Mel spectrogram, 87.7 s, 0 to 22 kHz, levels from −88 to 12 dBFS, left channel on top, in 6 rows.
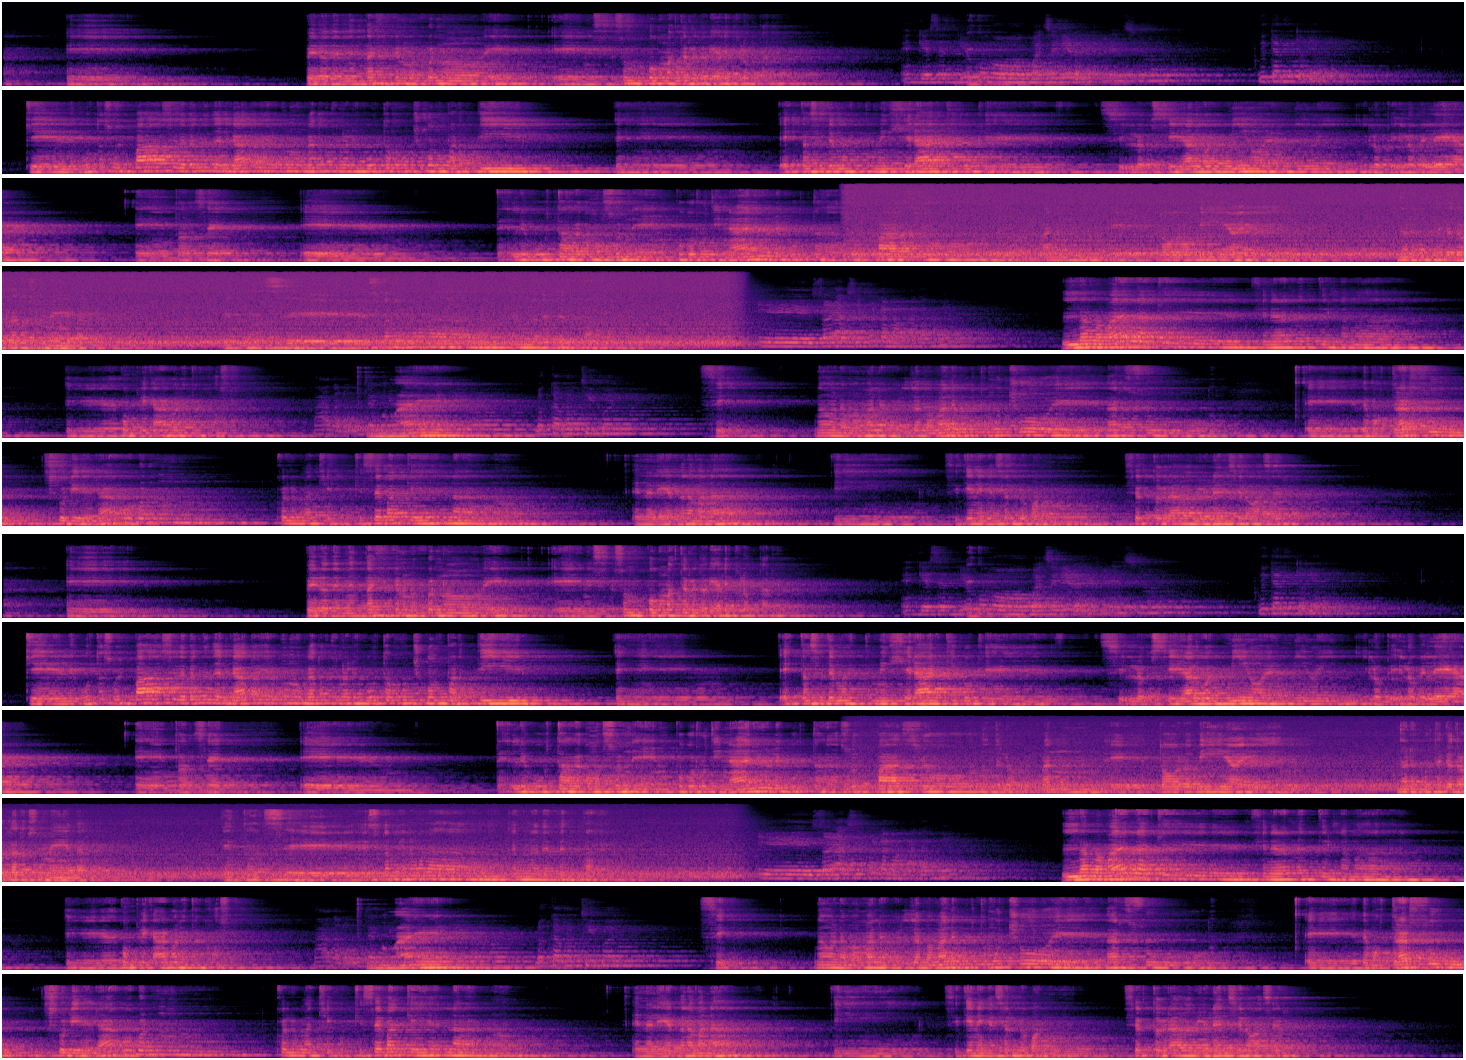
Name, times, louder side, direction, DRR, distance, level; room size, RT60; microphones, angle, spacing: voice 1, 0.6-1.5 3.0-5.1 5.5-7.8 9.6-9.9 14.9-20.0 20.7-21.8 22.4-25.2 25.7-29.4 30.6-31.5 32.2-33.3 34.2-42.3 43.2-44.8 46.0-50.0 54.4-57.9 59.1-60.8 62.1-63.0 65.5-65.8 66.6-70.6 71.5-75.3 75.8-78.2 79.4-80.5 81.4-83.9 84.3-86.0, right 1 dB, 25° right, -1 dB, 3.1 m, -22 dB
voice 2, 9.0-11.8 12.6-13.3 51.4-53.5 61.6-64.8 76.9-77.8, equal, ahead, -4 dB, 2.2 m, -33 dB
sound 1, 37.6-51.3, left 4 dB, 85° left, 1.2 m, -28 dB
29.0 x 19.5 x 6.3 m, 2.3 s
head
